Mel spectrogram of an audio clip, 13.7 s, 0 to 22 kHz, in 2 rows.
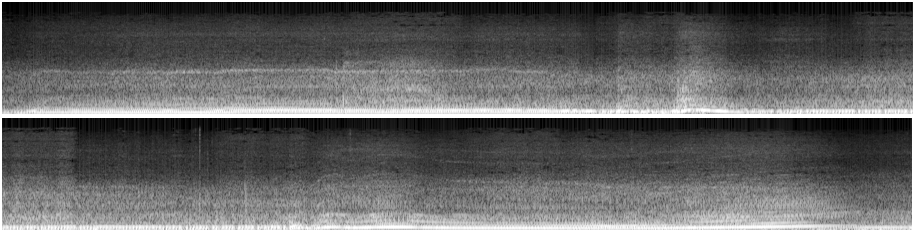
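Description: A 2019 Honda CB1000R Plus motorcycle pulls away loud and close, its inline-four engine rising through revs, dipping between gear changes, then climbing and falling again in long sweeps over a steady rumble.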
